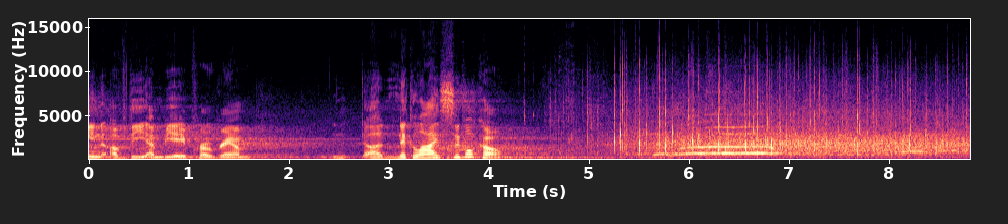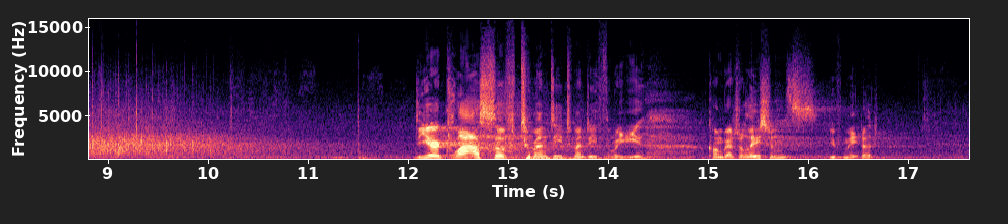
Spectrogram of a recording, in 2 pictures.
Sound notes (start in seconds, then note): 5.2 graduates cheering; 8.7 graduates and faculty applauding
